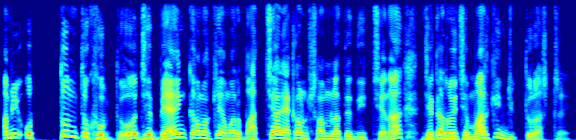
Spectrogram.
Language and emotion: Bengali, angry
